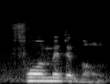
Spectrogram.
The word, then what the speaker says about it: formidable: people pronounce it able but in English it's pronounced formidable formid formidable okay yes so not able and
